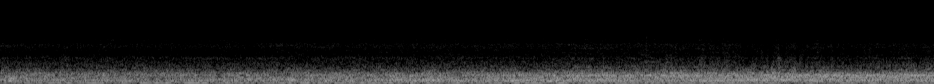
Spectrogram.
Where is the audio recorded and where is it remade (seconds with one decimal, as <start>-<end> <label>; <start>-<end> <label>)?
0.0-7.4 recorded; 7.4-8.1 remade; 8.1-9.3 recorded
